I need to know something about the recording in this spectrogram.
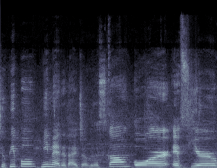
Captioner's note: speaking Japanese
